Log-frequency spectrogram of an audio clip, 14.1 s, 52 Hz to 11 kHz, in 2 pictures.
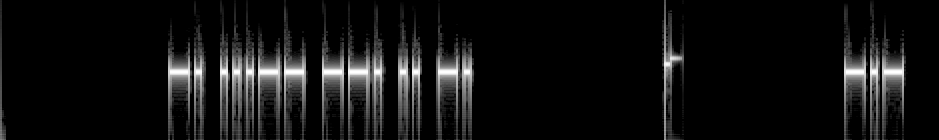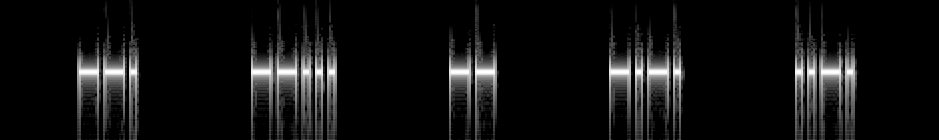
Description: Morse code, heard as a keyed tone, about 25 wpm, spaced as for 12 wpm, 700 Hz. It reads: N3GIN KG7MCF
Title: USA Call Signs - 6x Character Spacing - 25wpm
